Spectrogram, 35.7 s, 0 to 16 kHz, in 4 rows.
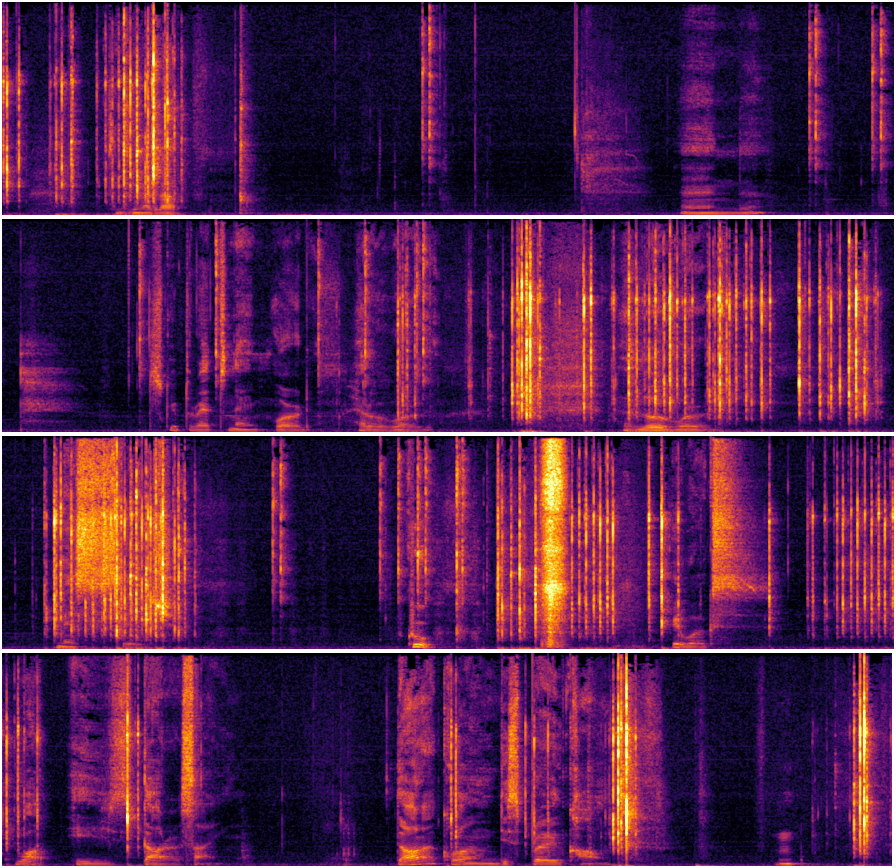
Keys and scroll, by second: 0.0-1.9 typing, 14.0-19.5 typing, 14.2 super+z, 22.8 shift+Tab, 23.0 shift+Tab, 23.2-28.0 typing, 30.8-33.5 typing, 35.3 shift+8.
